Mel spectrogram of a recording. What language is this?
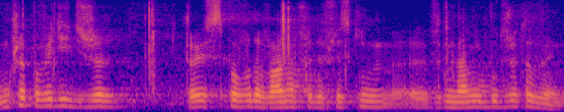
Polish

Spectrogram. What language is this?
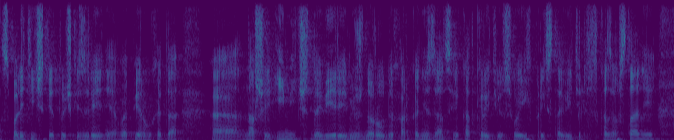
Kazakh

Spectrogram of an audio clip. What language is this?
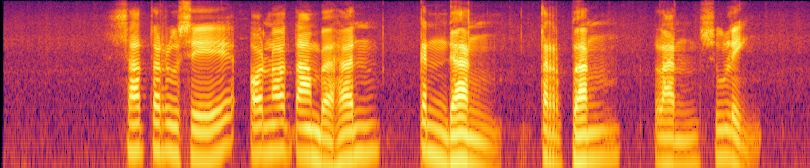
Javanese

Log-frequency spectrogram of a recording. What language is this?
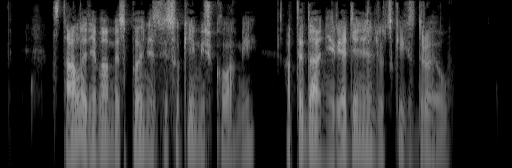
Slovak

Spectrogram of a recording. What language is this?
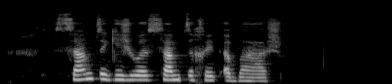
Abkhazian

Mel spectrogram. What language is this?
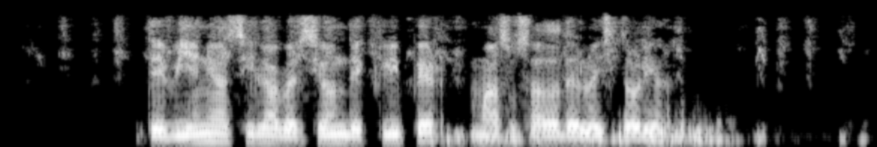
Spanish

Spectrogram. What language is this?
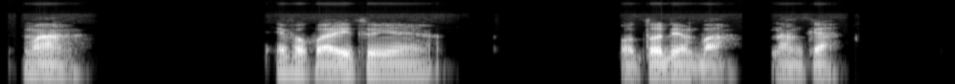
Igbo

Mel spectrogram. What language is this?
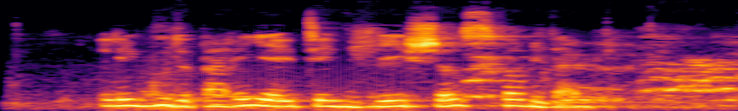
French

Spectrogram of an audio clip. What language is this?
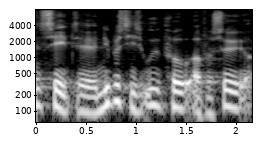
Danish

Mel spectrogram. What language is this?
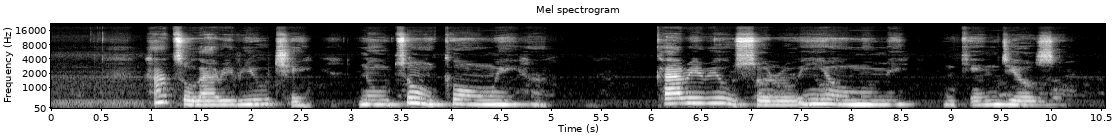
Igbo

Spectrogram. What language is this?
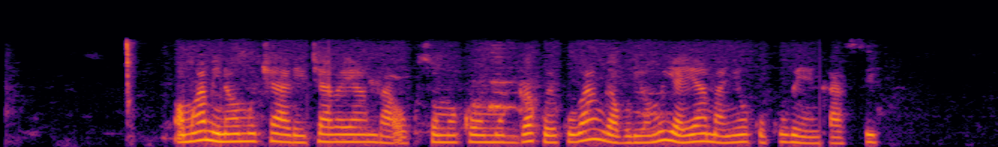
Ganda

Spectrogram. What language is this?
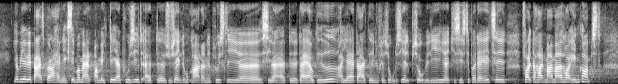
Danish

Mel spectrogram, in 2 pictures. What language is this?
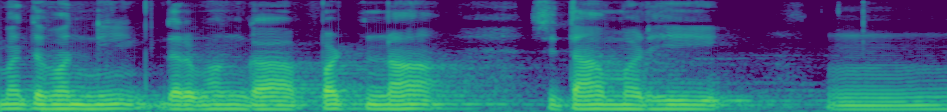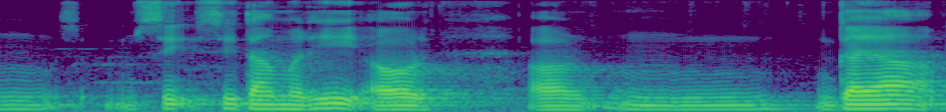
Maithili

